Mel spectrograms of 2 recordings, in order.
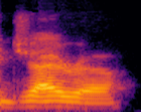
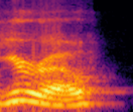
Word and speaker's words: gyro: I think I'm gonna go with A, gyro. All right. Gyro. Well, it's pronounced Euro, but I Well, appreciate the effort.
